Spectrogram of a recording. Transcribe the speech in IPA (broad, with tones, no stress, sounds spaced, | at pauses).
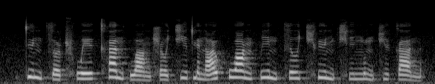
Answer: t̪ y˥˩ n t͡s ɤ˧˥ ʈ͡ʂʰ w e˥ ɪ̯ kʰ a˥˩ n k w ɑ˨˩ ŋ ʂ ɤ˧˥ t͡ɕ i˥ t̪ ɥ ɛ˨ n ɑ˥ ʊ̯ k w ɑ˥˧ ŋ p i˥˩ n t͡s ɹ̩˥ t͡ɕʰ y˥˩ n t͡ɕʰ i˥ ŋ ʊ˧˥ ŋ t͡ɕ y˥˧ k a˥˩ n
